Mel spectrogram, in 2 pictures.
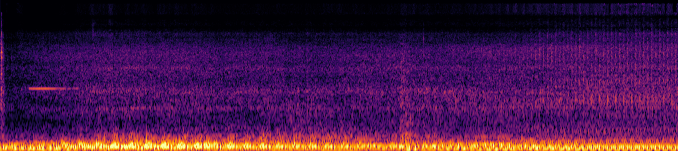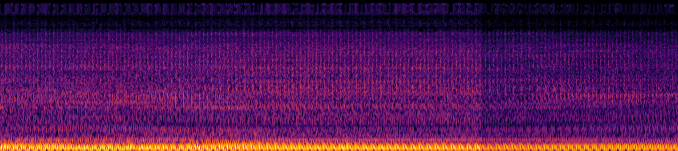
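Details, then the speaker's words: Subaru STI first startup after build work, cold, exhaust off: loud idle with a deep, steady knock about three times a second; owner feared rod knock, later suspects belt tensioner. "Hopefully that's not rod knock. Is that rod knock?"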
